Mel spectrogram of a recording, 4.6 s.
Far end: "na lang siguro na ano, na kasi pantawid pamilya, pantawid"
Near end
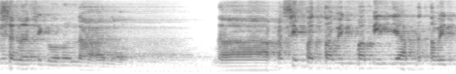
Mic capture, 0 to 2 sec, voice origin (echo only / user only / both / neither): echo only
